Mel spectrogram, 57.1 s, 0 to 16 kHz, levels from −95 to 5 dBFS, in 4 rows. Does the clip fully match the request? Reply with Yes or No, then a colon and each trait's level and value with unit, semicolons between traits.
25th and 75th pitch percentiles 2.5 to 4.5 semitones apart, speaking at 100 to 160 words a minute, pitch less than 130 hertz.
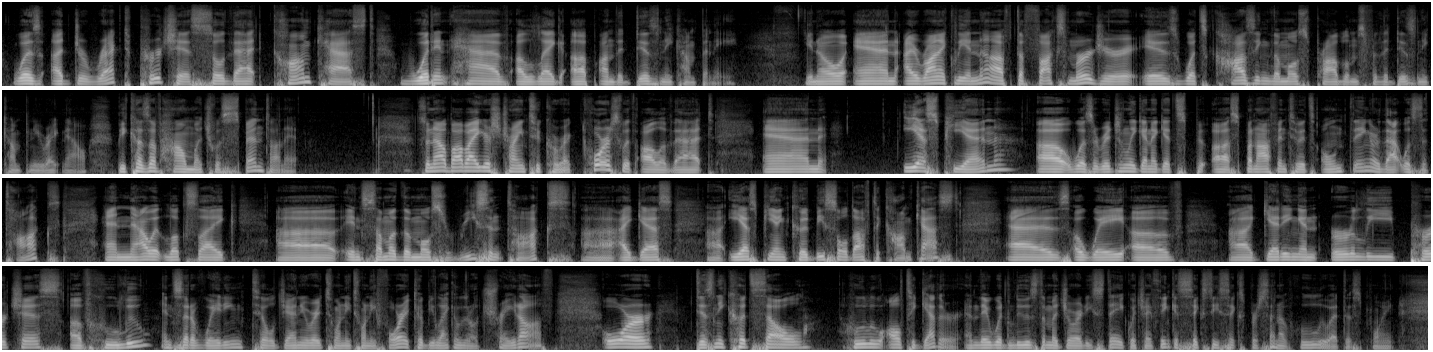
Yes: average, 2.9 semitones; average, 155 wpm; low, 115 Hz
